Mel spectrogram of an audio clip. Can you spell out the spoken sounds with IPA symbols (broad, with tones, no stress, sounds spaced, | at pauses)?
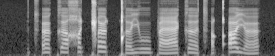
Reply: t͡sʼ œː˦ k əː˦ χ ə˦ ǁ œː˦ ǃ ə˨˦ j uː˧ p æː˨˦ k əː˦˨ t͡sʼ ə˦ qʼ əː˦ j œ˨˦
